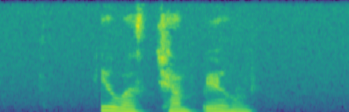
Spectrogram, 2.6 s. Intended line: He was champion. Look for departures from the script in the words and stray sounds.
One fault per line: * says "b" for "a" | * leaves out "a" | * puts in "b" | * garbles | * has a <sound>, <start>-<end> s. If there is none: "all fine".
* has a dropout, 0.7-0.8 s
